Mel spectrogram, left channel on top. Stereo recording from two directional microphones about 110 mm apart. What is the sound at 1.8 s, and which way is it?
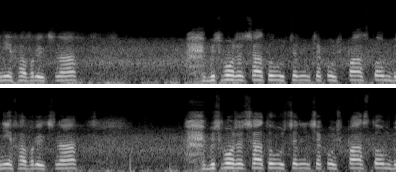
Speech, 40° right (ahead or behind).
